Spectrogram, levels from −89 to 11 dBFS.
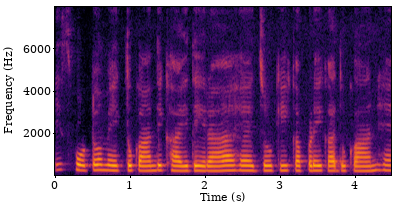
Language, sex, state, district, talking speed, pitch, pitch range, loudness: Hindi, female, Uttar Pradesh, Lalitpur, 200 wpm, 230 Hz, 225-235 Hz, -14 LUFS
